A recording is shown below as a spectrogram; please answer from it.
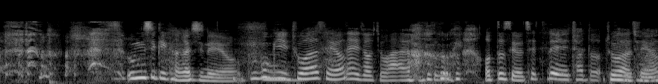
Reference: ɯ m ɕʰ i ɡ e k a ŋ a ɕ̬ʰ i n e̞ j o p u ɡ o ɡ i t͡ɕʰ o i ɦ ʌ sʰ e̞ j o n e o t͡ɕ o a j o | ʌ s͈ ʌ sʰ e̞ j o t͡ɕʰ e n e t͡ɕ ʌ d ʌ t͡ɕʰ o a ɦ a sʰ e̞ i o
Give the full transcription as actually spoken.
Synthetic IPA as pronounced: ɯ m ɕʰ i ɡ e k a ŋ a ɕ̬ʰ i n e̞ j o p u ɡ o ɡ i t͡ɕ o a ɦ a sʰ e̞ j o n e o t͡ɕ o a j o | ʌ t͈ ʌ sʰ e̞ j o t͡ɕʰ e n e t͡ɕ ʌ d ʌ t͡ɕ o a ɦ a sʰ e̞ j o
